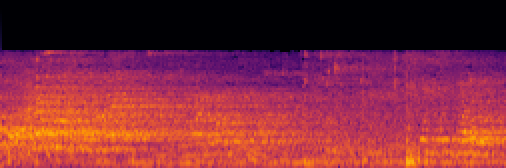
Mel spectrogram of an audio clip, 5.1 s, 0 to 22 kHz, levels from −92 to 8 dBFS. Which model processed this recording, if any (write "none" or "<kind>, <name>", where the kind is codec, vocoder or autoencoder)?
vocoder, BigVGAN v2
